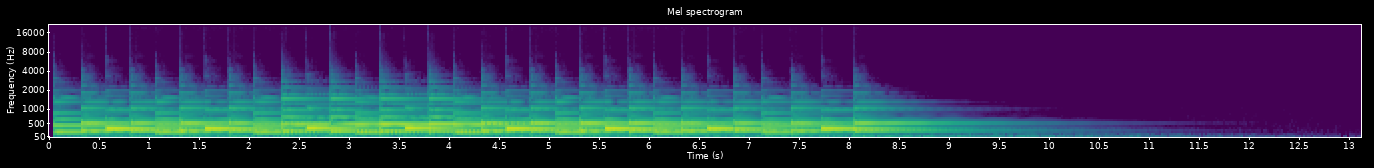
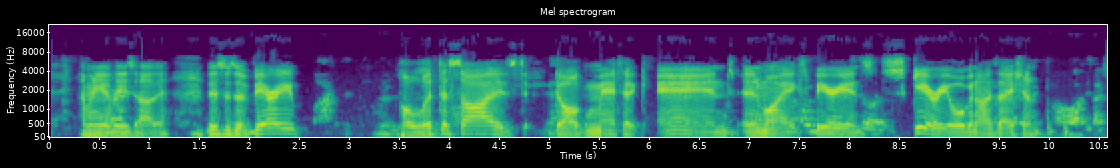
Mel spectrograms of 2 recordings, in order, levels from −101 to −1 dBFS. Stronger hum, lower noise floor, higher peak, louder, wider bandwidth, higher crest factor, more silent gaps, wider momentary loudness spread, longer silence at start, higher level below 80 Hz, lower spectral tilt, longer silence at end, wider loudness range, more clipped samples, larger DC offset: neither; first, -78 dBFS vs -39 dBFS; second, -6 dBFS vs 0 dBFS; second, -18 LUFS vs -15 LUFS; second, 3.3 kHz vs 7.4 kHz; about the same, 14 dB vs 16 dB; neither; second, 6 LU vs 12 LU; about the same, 0.05 s vs 0.05 s; about the same, -48 dBFS vs -52 dBFS; first, -11.5 dB/octave vs -4 dB/octave; first, 4 s vs 0 s; first, 7 LU vs 3 LU; neither; neither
